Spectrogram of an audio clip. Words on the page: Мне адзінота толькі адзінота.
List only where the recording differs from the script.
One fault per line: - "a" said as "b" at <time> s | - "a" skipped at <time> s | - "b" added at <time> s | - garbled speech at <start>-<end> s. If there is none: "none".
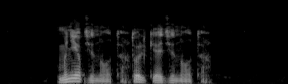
none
